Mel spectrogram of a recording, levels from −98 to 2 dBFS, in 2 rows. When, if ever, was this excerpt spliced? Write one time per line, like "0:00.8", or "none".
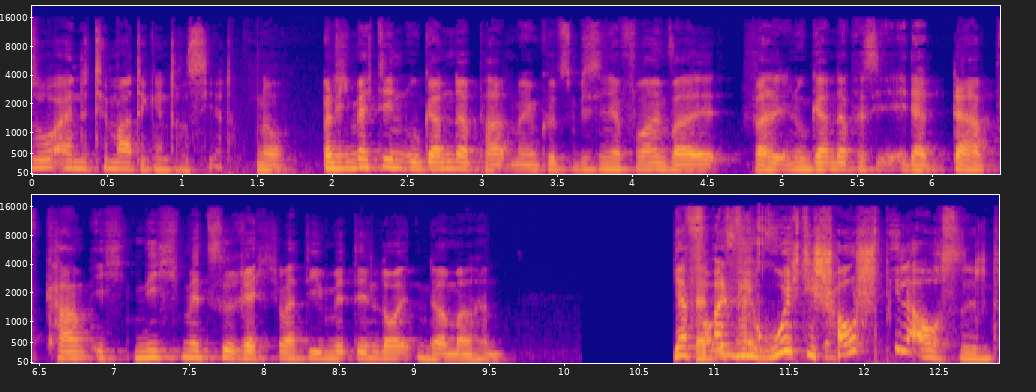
0:01.4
